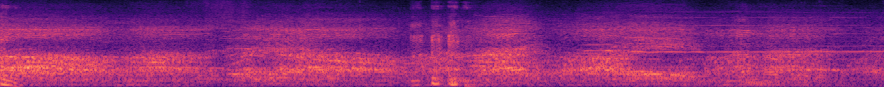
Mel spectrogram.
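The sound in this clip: An audience chants religious slogans during a sermon, a loud mass of voices rising and falling in waves and sustained throughout.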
